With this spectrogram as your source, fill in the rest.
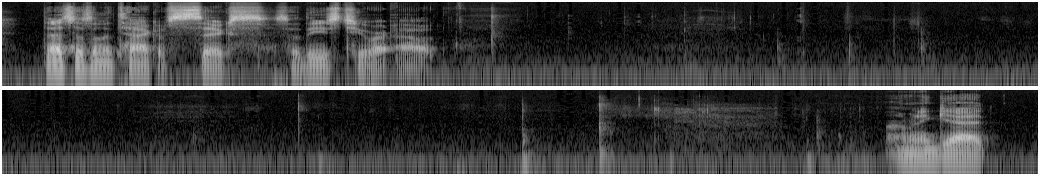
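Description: Small game pieces tap softly on a board.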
